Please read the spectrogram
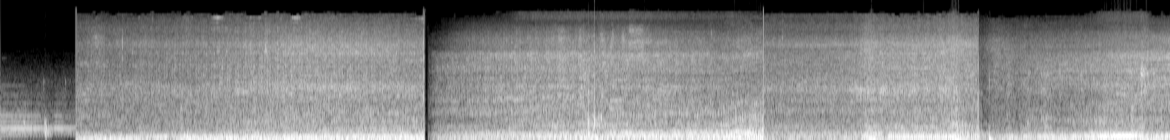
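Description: Pickup trucks driving past one after another, their engines and exhaust running with tyre and road noise. The sound comes in separate clips joined by abrupt cuts about four, seven and a half, and ten seconds in.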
